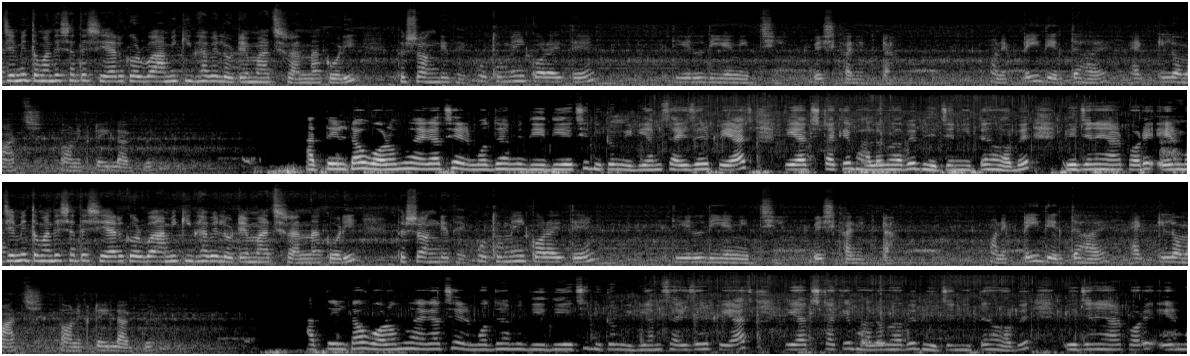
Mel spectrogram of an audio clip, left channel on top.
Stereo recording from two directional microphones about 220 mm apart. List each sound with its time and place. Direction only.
0.0 s speech: 15° left (ahead or behind)
4.9 s a woman's voice: 10° right (ahead or behind)
9.9 s a woman's voice: 5° right (ahead or behind)
14.8 s speech: 25° left (ahead or behind)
